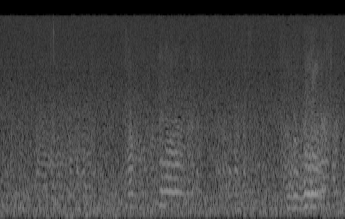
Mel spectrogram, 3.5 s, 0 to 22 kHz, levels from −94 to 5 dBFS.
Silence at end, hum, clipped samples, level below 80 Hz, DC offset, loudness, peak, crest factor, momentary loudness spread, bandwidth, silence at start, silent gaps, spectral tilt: 0 s; none; under 0.1%; -64 dBFS; under 0.1%; -42 LUFS; -24 dBFS; 18 dB; 6 LU; 16.5 kHz; 0 s; none; -3 dB/octave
